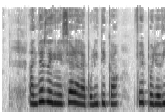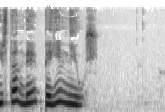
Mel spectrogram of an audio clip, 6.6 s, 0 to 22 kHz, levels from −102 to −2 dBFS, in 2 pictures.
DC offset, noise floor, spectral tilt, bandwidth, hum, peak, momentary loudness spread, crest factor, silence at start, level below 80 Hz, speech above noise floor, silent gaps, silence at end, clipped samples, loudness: under 0.1%; -67 dBFS; -3 dB/octave; 16.5 kHz; none; -4 dBFS; 11 LU; 14 dB; 0.6 s; -70 dBFS; 50 dB; none; 1.4 s; under 0.1%; -17 LUFS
